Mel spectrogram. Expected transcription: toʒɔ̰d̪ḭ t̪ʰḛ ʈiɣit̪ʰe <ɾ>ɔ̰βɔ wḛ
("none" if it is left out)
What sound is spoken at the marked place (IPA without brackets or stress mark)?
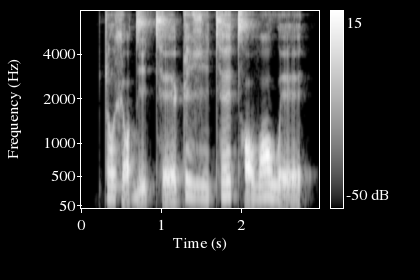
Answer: t̪ʰ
